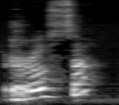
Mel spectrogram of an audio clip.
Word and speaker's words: Rosa: for the song but the pronunciation when it's at the beginning the r yes we say Rosa right that's the name Rose but we also find it with two r's okay it's always pronounced strong because it's at the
